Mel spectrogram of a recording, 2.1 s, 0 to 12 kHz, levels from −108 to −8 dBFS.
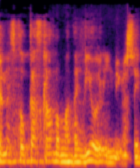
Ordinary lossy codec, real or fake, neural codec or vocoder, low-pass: MP3, 64 kbps; fake; codec, 24 kHz, 1 kbps, SNAC; 10.8 kHz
